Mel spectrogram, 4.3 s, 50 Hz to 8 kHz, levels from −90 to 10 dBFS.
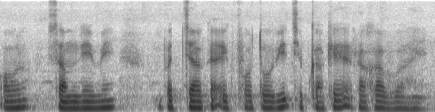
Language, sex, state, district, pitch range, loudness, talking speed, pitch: Hindi, male, Arunachal Pradesh, Papum Pare, 125-140 Hz, -17 LUFS, 180 wpm, 130 Hz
